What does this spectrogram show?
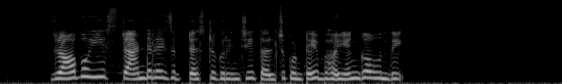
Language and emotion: Telugu, fearful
